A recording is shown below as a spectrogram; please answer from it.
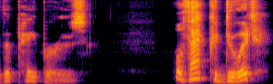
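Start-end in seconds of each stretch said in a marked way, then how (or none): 1.7-2.7 higher, louder burst of discovery; excited cry. A narrator's reading. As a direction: cry out with sudden inspiration. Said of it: "he cried".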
